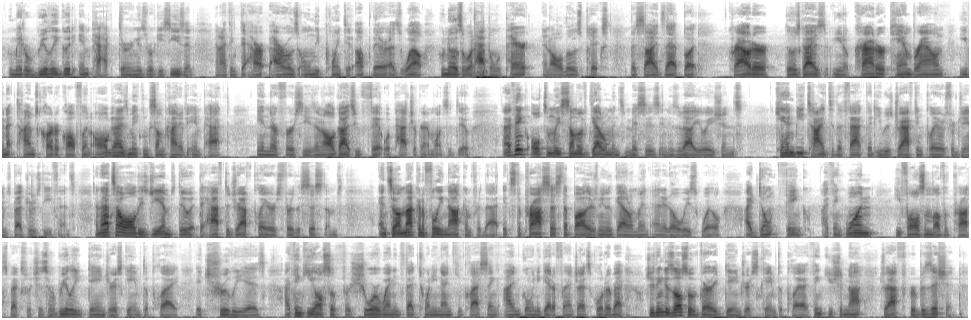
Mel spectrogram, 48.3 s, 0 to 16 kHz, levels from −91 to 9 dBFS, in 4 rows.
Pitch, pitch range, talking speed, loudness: 90 Hz, 85-105 Hz, 240 wpm, -24 LUFS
